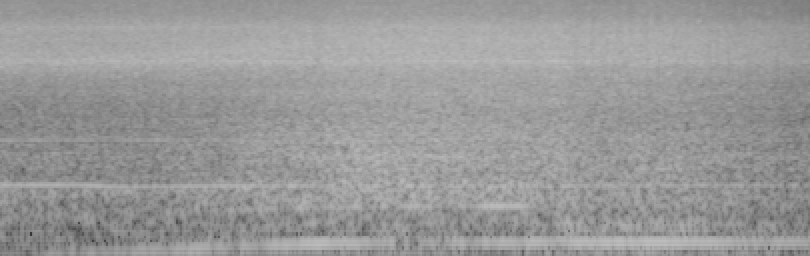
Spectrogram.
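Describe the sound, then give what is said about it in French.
An aircraft engine drones just before takeoff, a loud, steady roar with a low hum that builds slightly in level and then holds, with no voices. “Décollage imminent.”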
